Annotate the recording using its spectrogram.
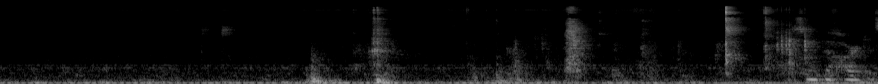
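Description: Handling of a stethoscope and clipboard: a few soft rustles and sharp clicks over a low steady hum, the sharpest click near the end.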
